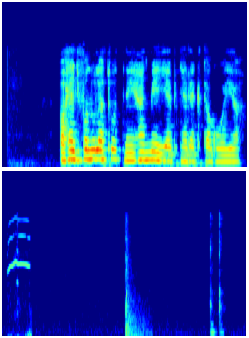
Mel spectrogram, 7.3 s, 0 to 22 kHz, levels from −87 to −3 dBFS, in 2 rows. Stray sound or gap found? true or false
true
